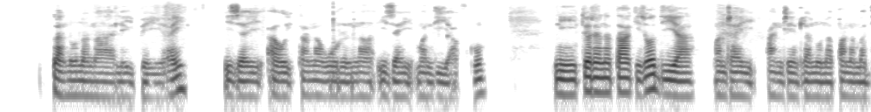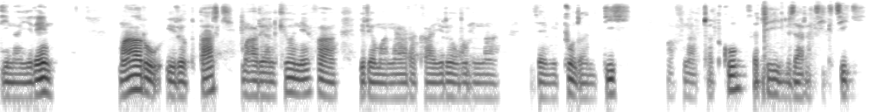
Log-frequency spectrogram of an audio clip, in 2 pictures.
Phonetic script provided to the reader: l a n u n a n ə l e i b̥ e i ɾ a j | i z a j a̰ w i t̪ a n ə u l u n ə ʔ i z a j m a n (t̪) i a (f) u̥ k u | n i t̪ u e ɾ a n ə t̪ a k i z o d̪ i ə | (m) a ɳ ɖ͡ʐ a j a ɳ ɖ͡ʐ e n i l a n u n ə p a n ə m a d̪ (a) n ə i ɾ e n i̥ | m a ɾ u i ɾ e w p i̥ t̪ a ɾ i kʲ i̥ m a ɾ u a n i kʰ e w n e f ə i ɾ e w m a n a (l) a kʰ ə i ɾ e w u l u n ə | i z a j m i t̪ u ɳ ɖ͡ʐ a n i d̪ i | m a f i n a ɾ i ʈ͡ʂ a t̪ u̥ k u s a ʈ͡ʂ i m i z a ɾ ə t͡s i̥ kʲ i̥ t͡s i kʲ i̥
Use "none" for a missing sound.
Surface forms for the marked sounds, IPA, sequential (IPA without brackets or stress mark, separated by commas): d̪, v, m, i, ɾ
